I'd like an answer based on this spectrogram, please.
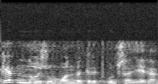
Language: Catalan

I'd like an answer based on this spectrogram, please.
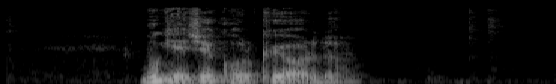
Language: Turkish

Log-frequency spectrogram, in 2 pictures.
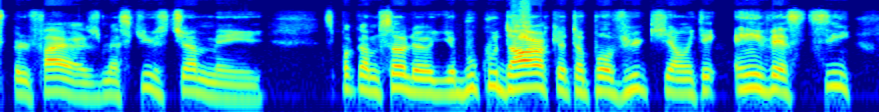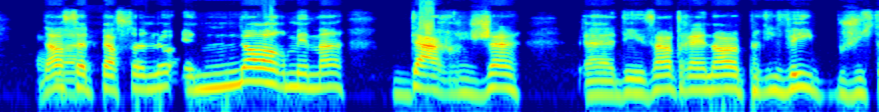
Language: French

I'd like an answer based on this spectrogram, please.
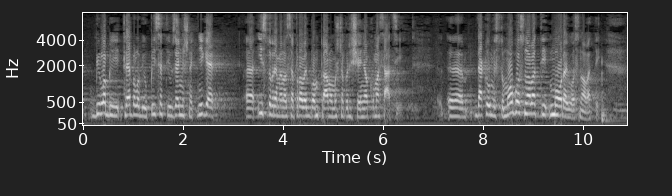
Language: Croatian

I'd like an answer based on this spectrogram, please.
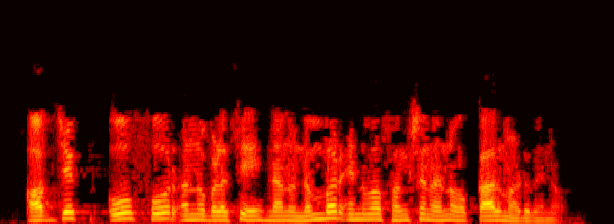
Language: Kannada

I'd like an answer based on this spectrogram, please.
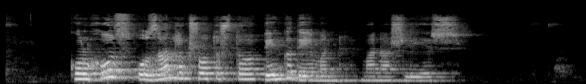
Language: Mari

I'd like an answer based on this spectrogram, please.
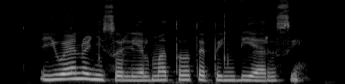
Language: Luo (Kenya and Tanzania)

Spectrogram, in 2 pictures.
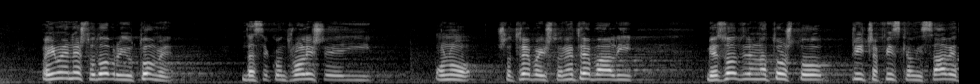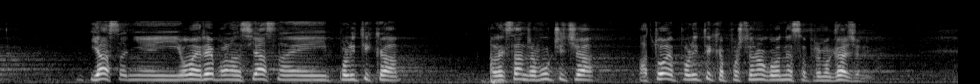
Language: Serbian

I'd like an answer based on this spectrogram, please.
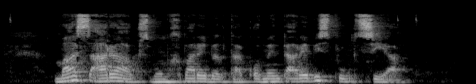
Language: Georgian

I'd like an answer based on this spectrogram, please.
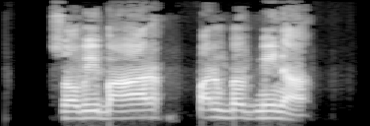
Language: Sindhi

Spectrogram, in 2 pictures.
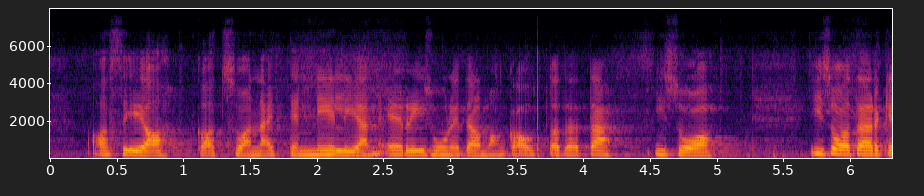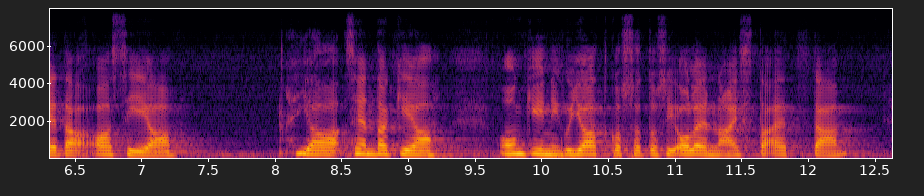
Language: Finnish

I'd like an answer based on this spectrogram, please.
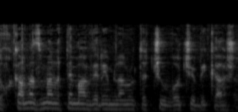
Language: Hebrew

